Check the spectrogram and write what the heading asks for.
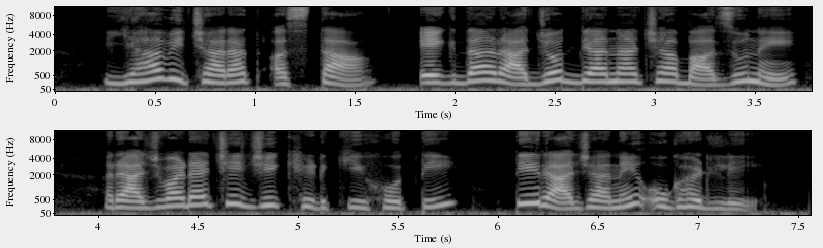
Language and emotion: Marathi, neutral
